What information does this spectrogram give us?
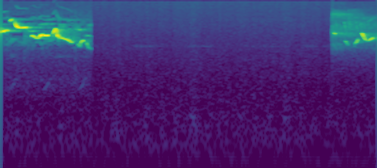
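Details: Leaf warbler sound meant for luring birds into traps: a one-second run of thin, high, wavering notes, then silence, then a second fast burst of twittering starting at the end.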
